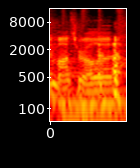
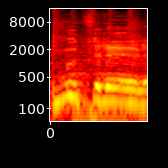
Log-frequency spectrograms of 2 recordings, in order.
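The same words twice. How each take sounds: First: It is said with a plain English accent. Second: It is said with an exaggerated Italian-style accent. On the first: The speaker is not putting on airs. The speaker calls it right. "Just say mozzarella. You're not Italian" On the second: The speaker is pretending to be Italian. The speaker calls it wrong. "they're like mozzarella"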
